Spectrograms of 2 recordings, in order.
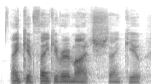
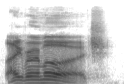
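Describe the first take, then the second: First: Said in the usual way. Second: Slurred impersonator's sign-off. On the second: Acted. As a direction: mumble it with the King's Southern curl. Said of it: "every [name] impersonator I've ever seen".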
